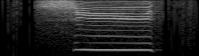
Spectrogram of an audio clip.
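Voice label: "syut3", Cantonese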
